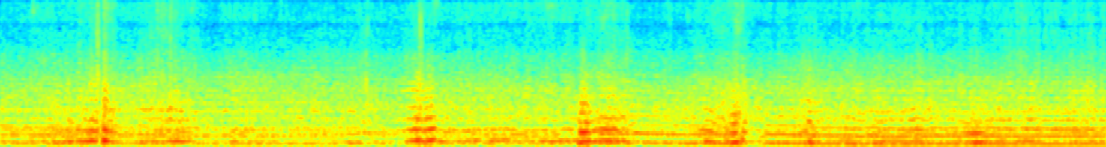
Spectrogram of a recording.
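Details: Steady droning hum of honey bees within the hive, layered low tones holding throughout, with short louder surges around three, four and five seconds.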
